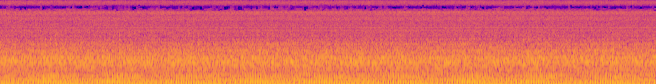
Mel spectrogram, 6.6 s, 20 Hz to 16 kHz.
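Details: Gorenje SensoCare washing machine spinning at 1200 rpm with a heavy, unbroken low roar and fast throb from bad drum bearings; the tub does not split open for bearing replacement.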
